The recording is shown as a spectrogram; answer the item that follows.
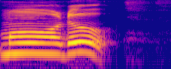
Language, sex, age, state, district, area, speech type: Telugu, female, 18-30, Andhra Pradesh, Konaseema, rural, read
